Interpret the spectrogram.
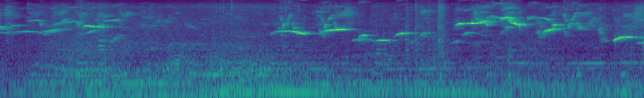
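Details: Kacer (oriental magpie-robin) singing vigorously as lure and tutor song: softer, more distant string of sliding whistles and twitters over steady background noise.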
